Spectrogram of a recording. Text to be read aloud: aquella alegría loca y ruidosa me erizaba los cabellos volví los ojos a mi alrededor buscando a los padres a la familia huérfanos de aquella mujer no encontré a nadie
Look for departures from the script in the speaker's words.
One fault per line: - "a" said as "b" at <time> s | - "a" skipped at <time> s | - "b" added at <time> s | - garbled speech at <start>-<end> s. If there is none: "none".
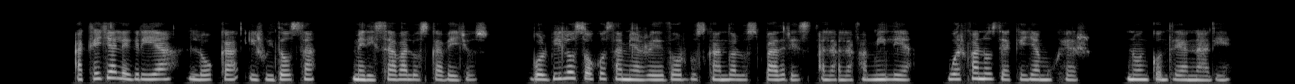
- "la" added at 8.4 s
